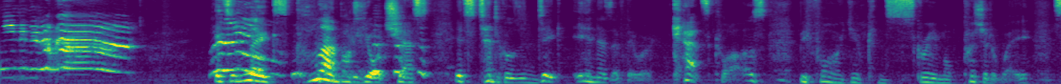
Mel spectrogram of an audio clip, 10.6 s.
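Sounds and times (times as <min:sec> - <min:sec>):
voice imitating a creature's war cry: 0:00.0 - 0:01.4, 0:02.1 - 0:02.8
laughter: 0:02.1 - 0:04.5
speech: 0:02.2 - 0:10.6.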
